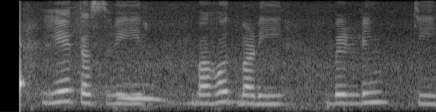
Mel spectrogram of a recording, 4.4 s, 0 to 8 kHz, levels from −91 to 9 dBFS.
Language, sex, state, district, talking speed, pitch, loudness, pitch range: Hindi, female, Haryana, Jhajjar, 80 wpm, 245 Hz, -26 LUFS, 235-275 Hz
